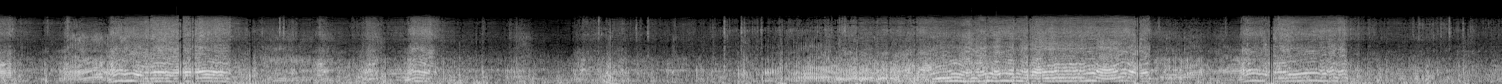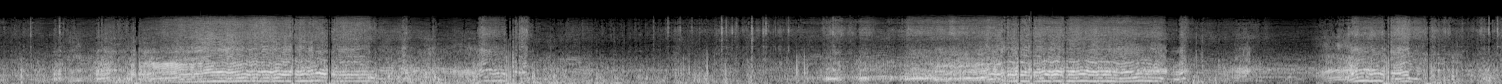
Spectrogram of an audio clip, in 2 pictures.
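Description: Two-stroke motocross bike engine revving hard under acceleration, its pitch climbing in four or five long surges and dropping back between them as the rider shifts and rolls off.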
